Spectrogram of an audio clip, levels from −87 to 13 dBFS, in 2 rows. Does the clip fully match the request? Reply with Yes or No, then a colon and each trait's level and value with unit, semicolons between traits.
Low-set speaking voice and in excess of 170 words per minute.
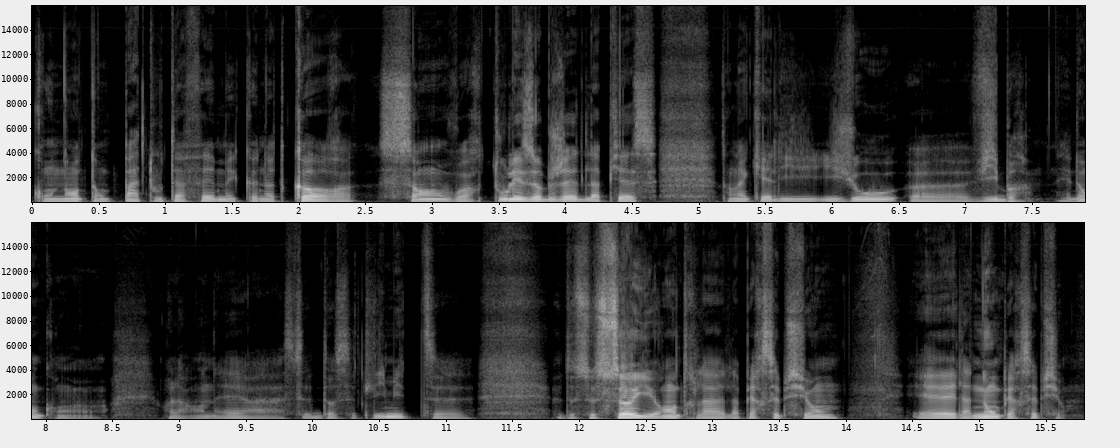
No: low, 110 Hz; average, 165 wpm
